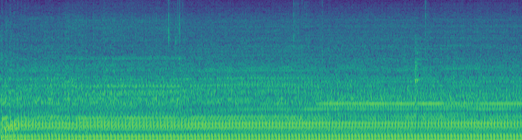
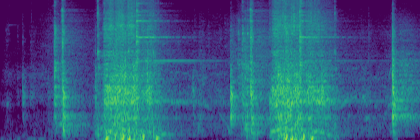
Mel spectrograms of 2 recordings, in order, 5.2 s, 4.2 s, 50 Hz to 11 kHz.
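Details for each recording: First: Brute 30-ton log splitter, Briggs & Stratton engine (9.5 ft-lb gross torque, roughly 5-6 hp), after no-start repair: steady even drone pulling down slightly under splitting load and recovering cleanly; runs smooth and healthy. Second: Brute 30-ton log splitter, Briggs & Stratton engine (roughly 5–6 hp), customer says won't start: two recoil pulls, short whirring cranking bursts with no firing; no spark, which returns when the kill-switch wire is wiggled, suspected short in that wire.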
